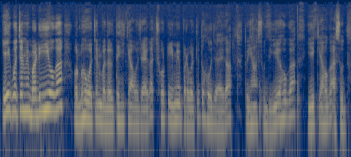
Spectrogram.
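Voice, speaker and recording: A man's voice: mid-range voice, expressive, brisk, mellow, no echo, clean studio sound. A male teacher giving an online exam-prep lesson, explaining step by step and calling his students dear children. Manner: explains step by step, asks and answers his own questions.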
